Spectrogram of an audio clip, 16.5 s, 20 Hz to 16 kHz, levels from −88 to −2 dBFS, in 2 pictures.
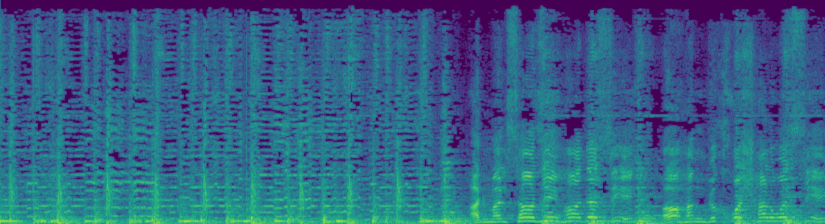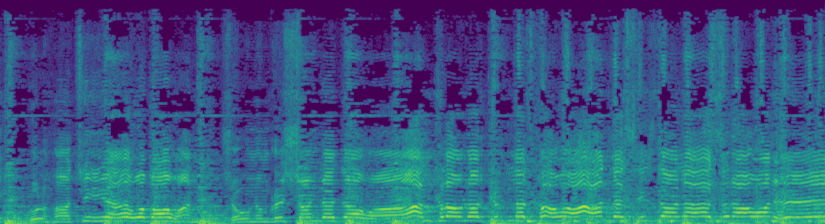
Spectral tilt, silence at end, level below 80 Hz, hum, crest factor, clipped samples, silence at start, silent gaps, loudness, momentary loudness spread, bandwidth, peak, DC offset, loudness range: -4.5 dB/octave; 0 s; -36 dBFS; none; 16 dB; under 0.1%; 0 s; none; -19 LUFS; 7 LU; 16 kHz; -4 dBFS; under 0.1%; 4 LU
